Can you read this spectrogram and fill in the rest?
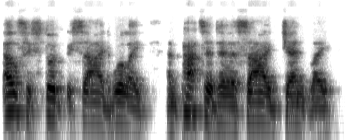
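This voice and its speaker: A man reading a children's storybook aloud in an expressive, dramatic way, with the odd stumble. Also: on the low side, measured pace, breathy edge. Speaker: primary school teacher reading aloud. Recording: dull lo-fi home recording.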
